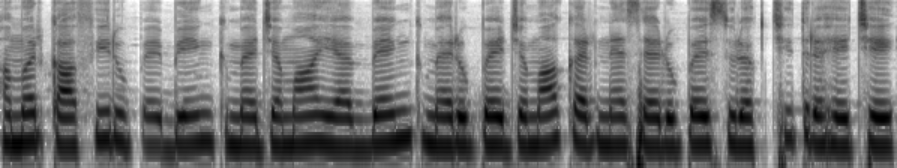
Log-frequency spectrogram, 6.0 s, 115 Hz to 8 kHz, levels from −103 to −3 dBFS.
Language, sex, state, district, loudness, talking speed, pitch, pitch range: Maithili, female, Bihar, Madhepura, -13 LUFS, 170 wpm, 215 Hz, 205-220 Hz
